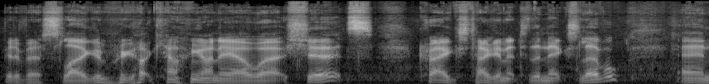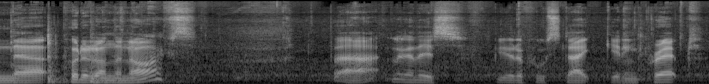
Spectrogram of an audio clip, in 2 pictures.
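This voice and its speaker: A man hosting a casual camping vlog at an outdoor campsite, relaxed and jokey, laughing often. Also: low-pitched, normal speed, a little hiss or hum. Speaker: caravan vlog host.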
